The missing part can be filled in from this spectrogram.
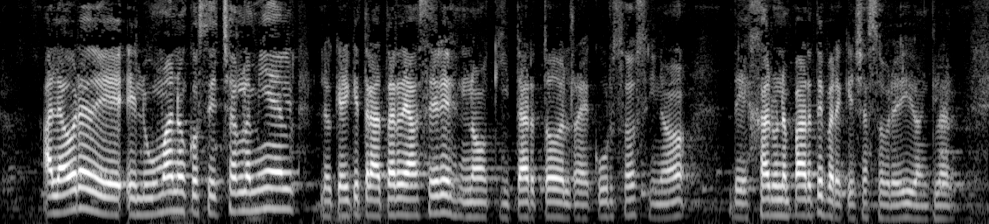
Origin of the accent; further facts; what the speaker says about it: Alta Gracia, Córdoba, Argentina; soy ingeniera agrónoma. Soy de Altagracia y soy apicultora.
